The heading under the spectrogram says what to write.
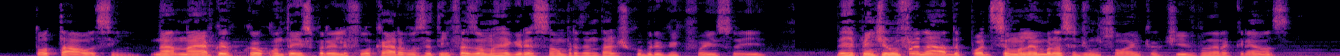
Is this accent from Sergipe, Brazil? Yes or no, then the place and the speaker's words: no; São Paulo, Brazil; also born or lived in Rio de Janeiro; Eu morava em São Paulo na época. Porque assim, eu nasci no Rio e logo depois que eu nasci, meu pai conseguiu um emprego em São Paulo, a gente se mudou pra São Paulo.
